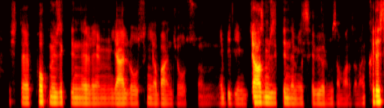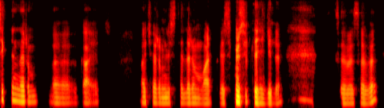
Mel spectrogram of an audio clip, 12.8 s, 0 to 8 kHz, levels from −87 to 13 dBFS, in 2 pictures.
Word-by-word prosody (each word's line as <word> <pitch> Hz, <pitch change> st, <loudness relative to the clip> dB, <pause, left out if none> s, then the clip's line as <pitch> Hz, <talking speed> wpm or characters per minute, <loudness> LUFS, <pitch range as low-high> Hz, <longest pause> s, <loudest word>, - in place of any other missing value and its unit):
işte, 100 Hz, -1 st, -5 dB
pop 120 Hz, -2 st, +3 dB
müzik 110 Hz, 0 st, -2 dB
dinlerim, 95 Hz, -1 st, -5 dB
yerli 95 Hz, -1 st, 0 dB
olsun, 95 Hz, +2 st, -12 dB
yabancı 90 Hz, -2 st, -8 dB
olsun, -, -, -22 dB, 0.3 s
ne 100 Hz, -1 st, -13 dB
bileyim, 90 Hz, -2 st, -13 dB
caz 110 Hz, -1 st, +10 dB
müzik 100 Hz, -2 st, -2 dB
dinlemeyi 95 Hz, -3 st, -6 dB
seviyorum 90 Hz, -1 st, -11 dB
zaman, 85 Hz, 0 st, -18 dB
zaman. 90 Hz, +2 st, -22 dB
Klasik 120 Hz, +8 st, +4 dB
dinlerim, 120 Hz, -4 st, -1 dB, 0.2 s
eee, 100 Hz, -1 st, -8 dB
gayet -, -, -6 dB, 0.7 s
açarım 105 Hz, -2 st, -4 dB
listelerim 100 Hz, -1 st, -5 dB
var 95 Hz, 0 st, 0 dB
klasik 100 Hz, -1 st, -9 dB
müzikle 115 Hz, -1 st, +8 dB
ilgili. 95 Hz, -1 st, -4 dB, 0.9 s
Seve, 95 Hz, -1 st, -5 dB
seve. 100 Hz, -, -3 dB
100 Hz, 130 wpm, -27 LUFS, 95-105 Hz, 0.9 s, caz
